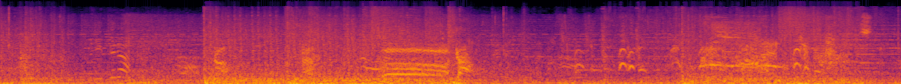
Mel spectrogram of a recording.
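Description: Gunfire in the Halo Campaign Evolved video game, sharp shots scattered through busy combat noise while people talk over the action.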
